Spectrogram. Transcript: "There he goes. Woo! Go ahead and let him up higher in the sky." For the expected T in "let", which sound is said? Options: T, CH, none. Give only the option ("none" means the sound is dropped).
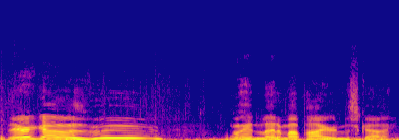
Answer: T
